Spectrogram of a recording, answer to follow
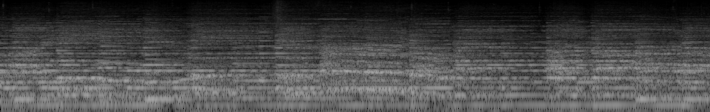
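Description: A congregation singing a slow hymn together, accompanied by an organ with long held chords. The organ's bass notes change about two and a half seconds in and again near seven seconds.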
